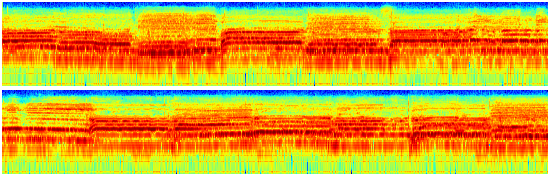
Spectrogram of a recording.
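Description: A group of women singing together into a microphone, in phrases of long held notes a few seconds each.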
